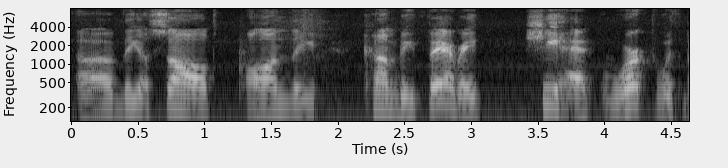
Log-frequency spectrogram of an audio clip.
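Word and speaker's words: Combahee: Let's use the word that and pronounce it the way the folks down that way. So three small ships left Beaufort and headed for the Cumbie.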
